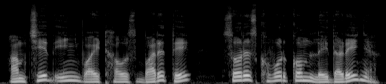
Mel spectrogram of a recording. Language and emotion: Santali, neutral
